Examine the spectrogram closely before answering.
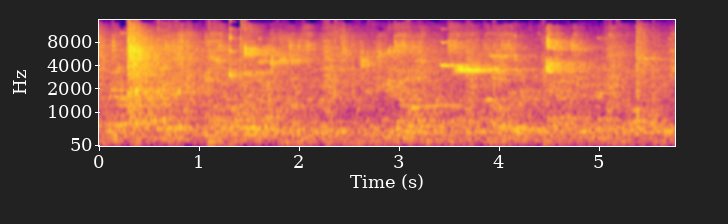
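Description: Young men shout and talk over one another in a large echoing gym.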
